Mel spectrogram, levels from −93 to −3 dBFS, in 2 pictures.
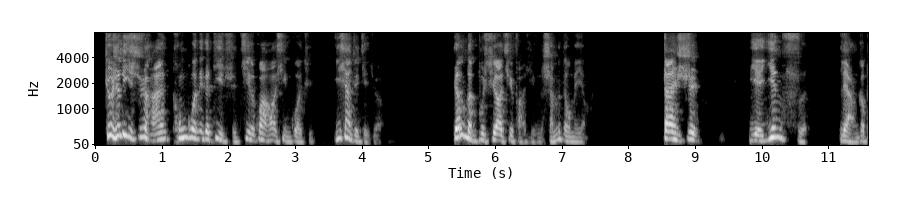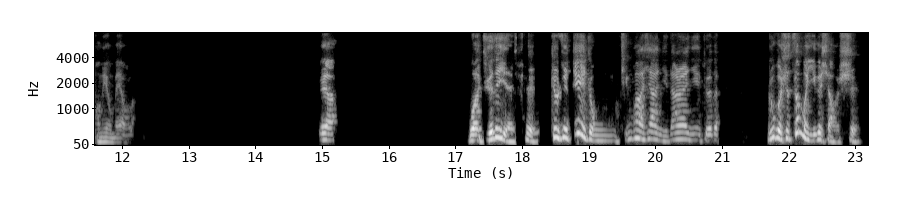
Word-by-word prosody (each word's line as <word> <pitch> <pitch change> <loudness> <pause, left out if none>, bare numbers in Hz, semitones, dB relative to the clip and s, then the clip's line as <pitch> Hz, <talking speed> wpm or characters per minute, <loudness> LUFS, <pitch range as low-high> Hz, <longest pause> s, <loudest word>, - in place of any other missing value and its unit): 就 285 - +4
是 245 - +6
律师函 205 - +1
通 220 +4 +2
过 230 -2 +3
那 200 -1 -6
个 190 - +1
地 195 -2 -3
址 120 -2 -13
寄 150 - -6
了 165 - -4
挂 170 +1 -2
号 155 +1 -7
信 120 -1 -9
过 120 - -8
去， 110 0 -20 0.3
一 190 +2 -2
下 215 0 0
就 145 - -7
解 110 -4 -14
决 95 - -30
了。 95 - -29 1.1
根 245 +3 +6
本 195 -10 +3
不 165 - -5
需 130 +4 -2
要 165 -3 +4
去 145 - -7
法 120 -2 -16
庭 110 -1 -23
的， 110 - -24
什 120 +3 -7
么 160 - -6
都 145 -8 -8
没 120 -2 -10
有。 115 - -18 1.2
但 195 -3 +6
是， 165 +1 -1 0.7
也 150 -1 -1
因 225 +10 +4
此， 120 - -5 0.4
2 110 0 -3
个 125 - -8
朋 120 -2 -9
友 120 -1 -10
没 110 0 -15
有 95 - -15
了。 100 - -28 2.8
对 175 +1 +1
啊。 160 -2 +1 2.0
我 155 0 +5
觉 175 +10 +6
得 235 +4 +6
也 220 - +6
是， 115 +1 -3
就 235 -2 +5
是 225 0 +5
这 325 -6 +5
种 145 -5 -4
情 185 +8 -11
况 210 -2 0
下， 190 0 -4
你 140 -5 -13
当 170 +6 -7
然 185 -1 -1
你 160 - -14
也 160 -1 -15
觉 155 +2 -5
得， - - -9 0.7
如 210 +6 +1
果 210 -3 +7
是 205 +3 0
这 350 - +2
么 245 - +4
一 155 -2 -3
个 180 +2 +2
小 110 - -4
事， 110 +1 -5
165 Hz, 205 characters per minute, -23 LUFS, 120-200 Hz, 2.8 s, 果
